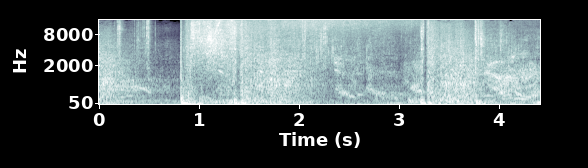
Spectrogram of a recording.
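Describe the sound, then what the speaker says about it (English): Gunfire in The Last of Us Remastered, a sharp loud blast followed by rolling booms and repeated shots, dense and continuous. "I'm just gonna try and blast everything I can."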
